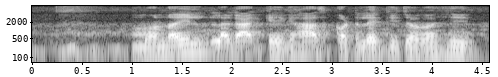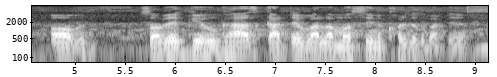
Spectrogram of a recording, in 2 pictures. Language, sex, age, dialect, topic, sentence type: Bhojpuri, male, 18-24, Northern, agriculture, statement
